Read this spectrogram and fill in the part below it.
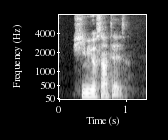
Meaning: chemosynthesis
- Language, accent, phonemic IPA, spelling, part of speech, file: French, France, /ʃi.mjo.sɛ̃.tɛz/, chimiosynthèse, noun, LL-Q150 (fra)-chimiosynthèse.wav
